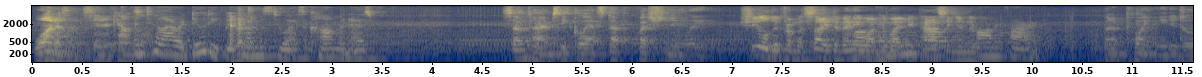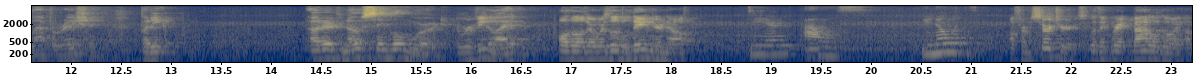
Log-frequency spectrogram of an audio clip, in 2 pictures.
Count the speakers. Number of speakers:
five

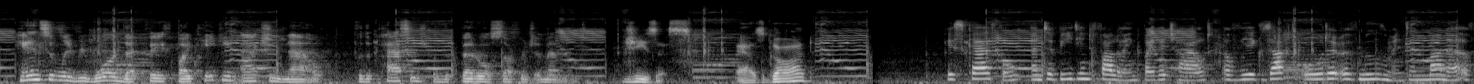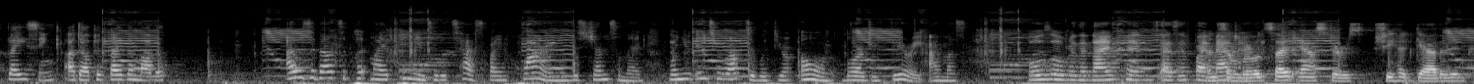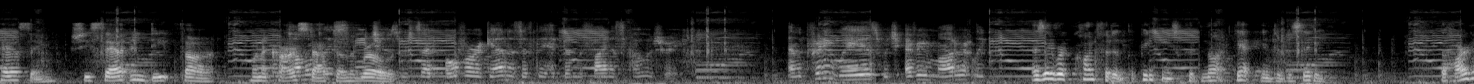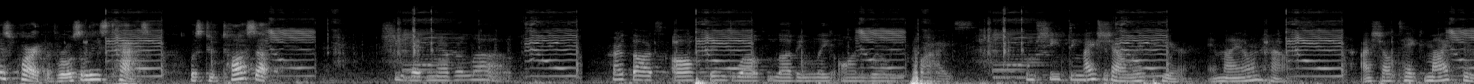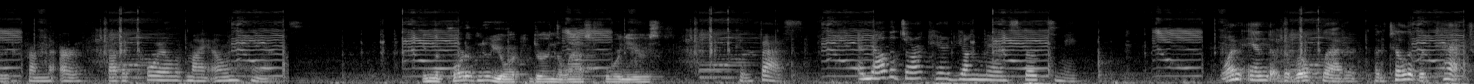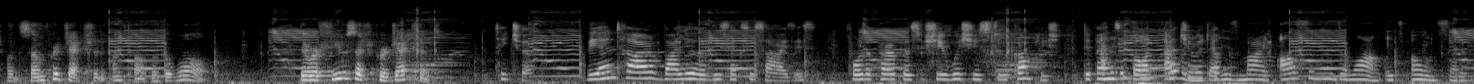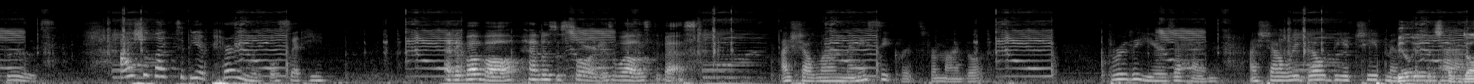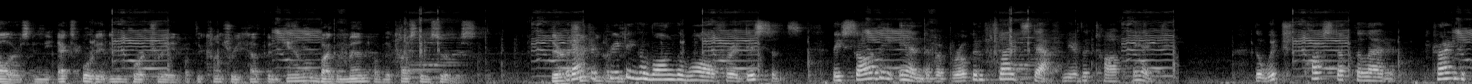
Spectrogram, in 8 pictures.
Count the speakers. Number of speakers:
ten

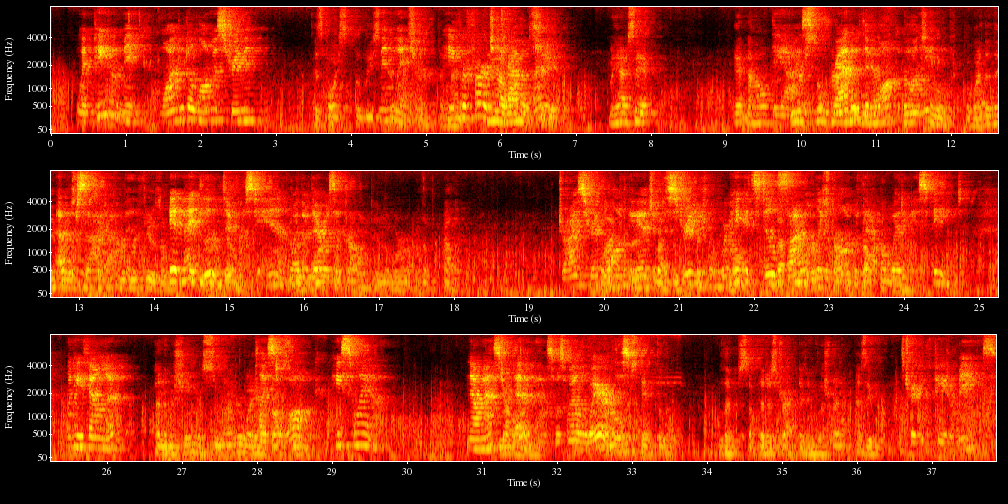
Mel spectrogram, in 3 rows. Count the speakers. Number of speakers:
two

